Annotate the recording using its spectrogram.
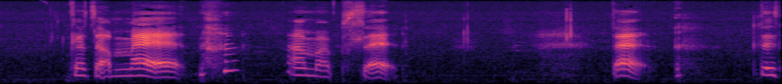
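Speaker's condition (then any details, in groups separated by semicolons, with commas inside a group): ALS; affects hands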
